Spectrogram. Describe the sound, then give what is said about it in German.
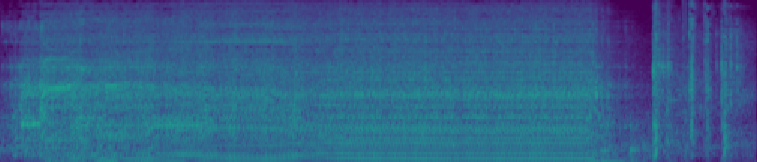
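Machines run in a textile sewing workshop in Berlin-Pankow, a loud, steady motorized whir for about four seconds that then cuts off, followed by a few sharp mechanical clicks. “Dafür war sie in einer Textilwerkstatt in Berlin-Pankow.”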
